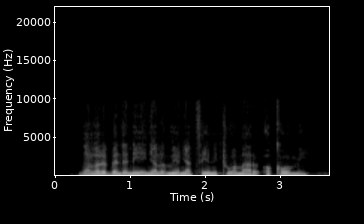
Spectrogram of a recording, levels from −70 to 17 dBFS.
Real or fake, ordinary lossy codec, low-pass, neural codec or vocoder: fake; none; 9.9 kHz; codec, 16 kHz in and 24 kHz out, 0.6 kbps, FocalCodec, streaming, 2048 codes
